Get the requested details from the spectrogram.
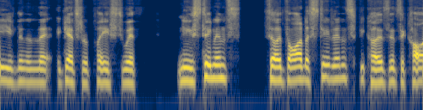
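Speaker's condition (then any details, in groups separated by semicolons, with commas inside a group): Spastic quadriplegia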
